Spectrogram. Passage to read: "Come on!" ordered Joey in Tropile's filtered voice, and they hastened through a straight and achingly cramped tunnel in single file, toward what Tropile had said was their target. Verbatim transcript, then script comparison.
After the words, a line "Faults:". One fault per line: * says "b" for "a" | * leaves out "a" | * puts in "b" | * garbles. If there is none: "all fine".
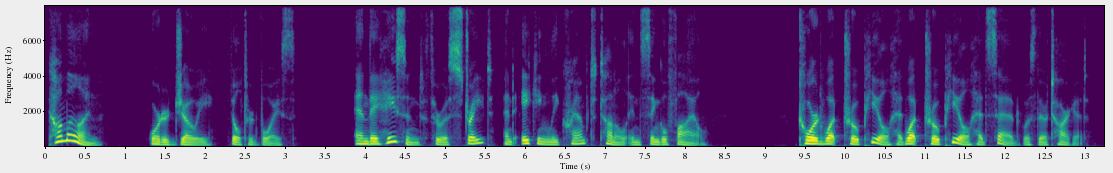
"Come on!" ordered Joey filtered voice, and they hastened through a straight and achingly cramped tunnel in single file, toward what Tropile had what Tropile had said was their target.
Faults:
* leaves out "in Tropile's"
* puts in "what Tropile had"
